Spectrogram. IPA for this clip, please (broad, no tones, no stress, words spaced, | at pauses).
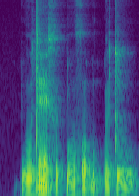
pwo dɛ xɵk͡poxo ɓuk͡pɵ tu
